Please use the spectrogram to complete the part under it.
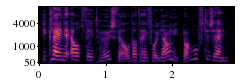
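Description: A reader voicing a gentle, kind elf who speaks softly and reassuringly. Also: mid-range voice, lively intonation, normal speed, no echo, clean studio sound, natural voice.

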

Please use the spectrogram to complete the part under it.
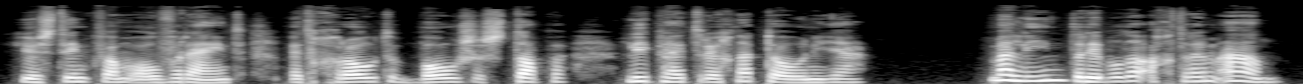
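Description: A woman's voice: fairly low pitch, moderate pace, no room sound, clean studio sound. Woman reading a children's story aloud. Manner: expressive, lively storytelling. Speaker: narrator.

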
